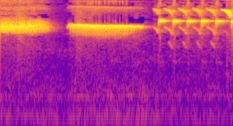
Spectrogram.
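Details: Canary singing in the Indonesian 'gacor atas bawah' style, used as training audio: two long, steady high whistles, then a quick run of sharp, repeated chirping notes.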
